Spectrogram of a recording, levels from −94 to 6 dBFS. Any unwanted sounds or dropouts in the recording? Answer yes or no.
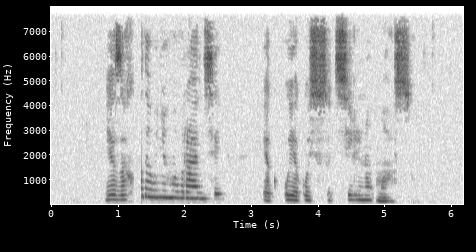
yes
